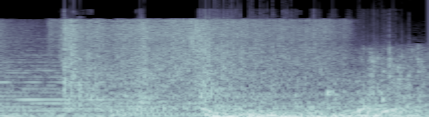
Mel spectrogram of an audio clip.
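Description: A person jumping feet-first into a swimming pool: a loud splash rushes in about a third of a second in and lasts about a second and a half, over background music.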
